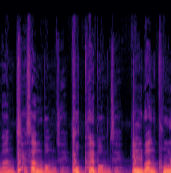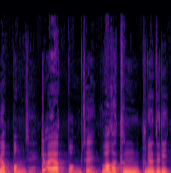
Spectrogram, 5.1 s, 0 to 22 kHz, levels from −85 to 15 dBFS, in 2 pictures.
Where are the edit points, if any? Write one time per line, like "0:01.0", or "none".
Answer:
none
